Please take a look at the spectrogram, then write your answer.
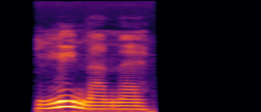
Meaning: third-person plural imperfect active indicative of λύνω (lýno)
- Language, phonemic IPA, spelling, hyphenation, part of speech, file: Greek, /ˈli.na.ne/, λύνανε, λύ‧να‧νε, verb, El-λύνανε.ogg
